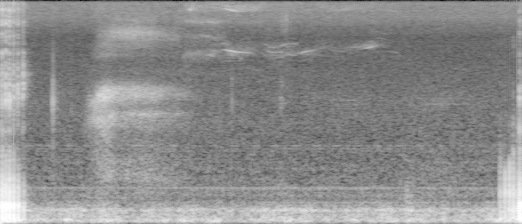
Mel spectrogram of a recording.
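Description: An English Bulldog snores softly, a low, rattling rumble that runs steadily under the quiet.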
